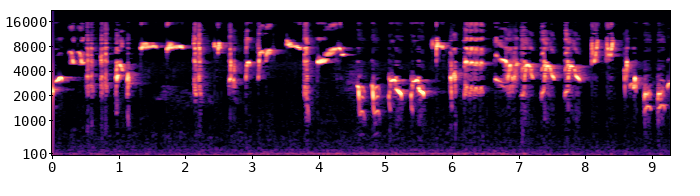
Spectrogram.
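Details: Punglor kembang, or orange-headed thrush, pouring out a fast varied song: long high whistles, clicking chips and short warbled phrases trade places without gaps, the rhythm busy and unbroken.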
